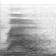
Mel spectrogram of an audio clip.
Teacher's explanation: So I think this has been asked of me in some of our Friday classes, and there are two different pronunciations for route. I tend to say route with an ow diphthong.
